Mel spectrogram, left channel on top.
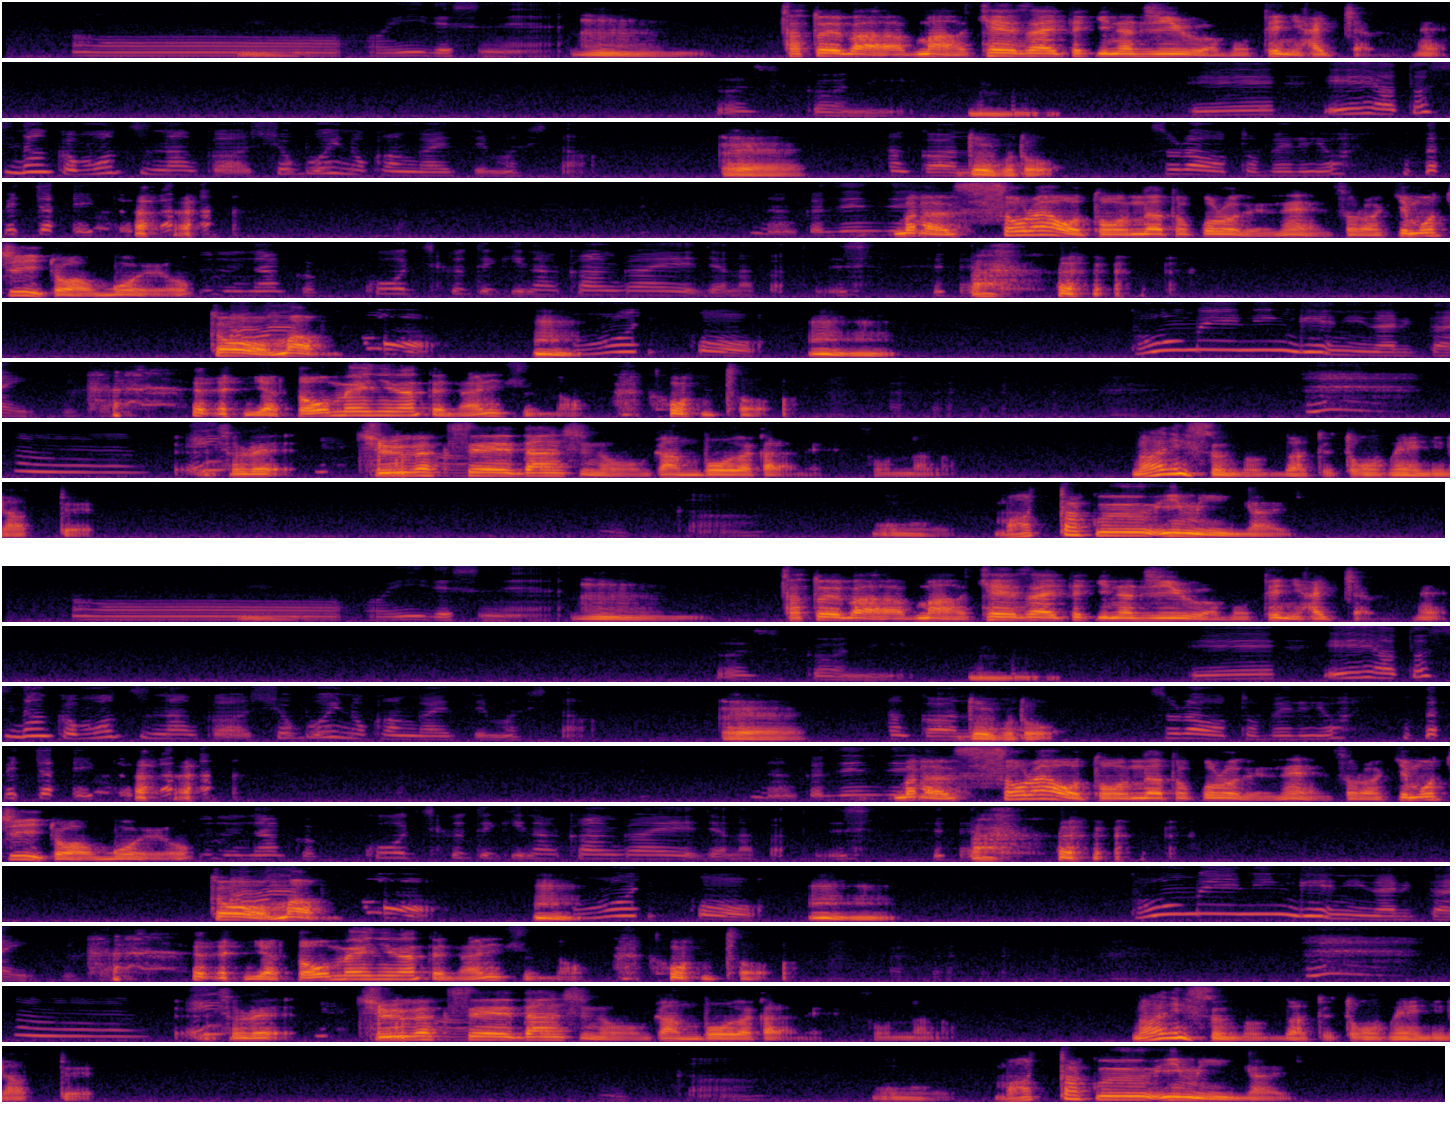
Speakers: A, on the right; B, on the left.
A: ああ、
B: うん。
A: いいですね。
B: うん。例えば、まあ、経済的な自由はもう手に入っちゃうよね。
A: 確かに。
B: うん。
A: ええええ私なんかもつなんかしょぼいの考えてました。
B: えー、
A: なんかあの、
B: どういうこと
A: 空を飛べるようになりたいとか、
B: <laughs>
A: <laughs> なんか全然、
B: まあ、空を飛んだところでね、それは気持ちいいとは思うよ。
A: うんなんか構築的な考えじゃなかったです。<laughs>
B: <laughs> と、
A: ああ、
B: まあ、
A: でも、
B: うん、
A: もう一個、
B: うん、うん。
A: 透明人間になりたい、みたいな。
B: <laughs> いや、透明になって何すんの <laughs> 本当。
A: <laughs> うんえ、
B: それ、中学生男子の願望だからね、
A: まあ、
B: そんなの。何すんのだって透明になって。
A: そっか。
B: うん、全く意味ない。<laughs>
